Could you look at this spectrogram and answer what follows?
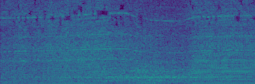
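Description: A stock race car at Homestead pulls another gear and accelerates after nearly spinning, its engine a steady, loud, sustained drone with no pauses.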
